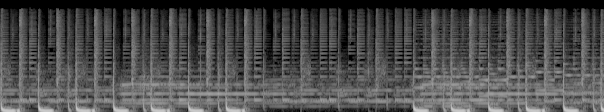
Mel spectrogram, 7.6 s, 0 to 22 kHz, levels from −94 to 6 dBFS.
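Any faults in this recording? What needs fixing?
A single loud pop at 2.51 to 2.53 s jumps roughly 10 dB above the sound, which carries on underneath rather than dropping out as a gap would. A sharp voltage pulse, likely from a plug, switch or static discharge, was added to the signal. Secure connections and switch equipment only while muted.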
